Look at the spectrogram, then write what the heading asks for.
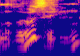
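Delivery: low growling, snarling voice. Repeating the game master's words in character: growling voice. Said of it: "I don't like that growl your voice got".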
